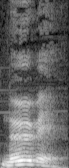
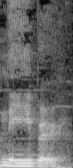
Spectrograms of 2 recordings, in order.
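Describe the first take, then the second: First: The first vowel is rounded, like ö. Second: The first vowel is unrounded, like e. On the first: This is the local dialect form. "sagt Nöwe" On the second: This is the standard form. "statt Nebel"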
